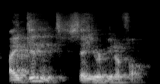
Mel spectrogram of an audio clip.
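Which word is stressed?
didn't. The stress falls on "didn't". "if you put the emphasis on the second word"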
